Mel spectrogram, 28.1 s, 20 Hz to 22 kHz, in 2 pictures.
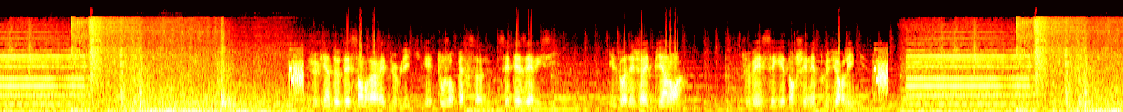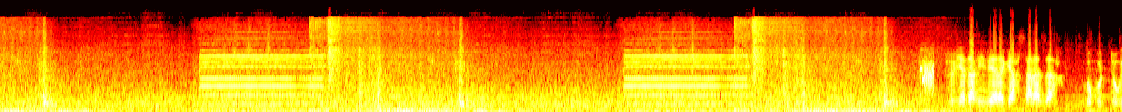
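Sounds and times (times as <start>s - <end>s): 
brief tonal horn-like metro signal: 0.0s - 1.7s, 10.9s - 13.7s, 16.5s - 18.8s, 21.8s - 23.8s
metro train rumbling in an underground station: 0.0s - 28.0s
speech: 4.0s - 8.7s, 9.3s - 11.7s, 26.0s - 28.0s.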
